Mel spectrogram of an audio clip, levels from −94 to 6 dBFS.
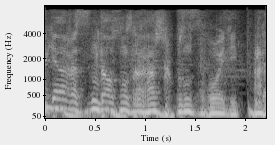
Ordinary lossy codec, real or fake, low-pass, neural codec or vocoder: AAC, 32 kbps; real; 7.2 kHz; none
